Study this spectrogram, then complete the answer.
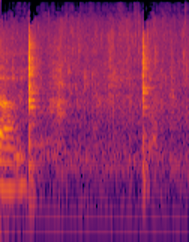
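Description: Shrimp scampi cooking in a pan gives a low, soft sizzle, broken by two sharp stirring scrapes about a second and a half apart; no voices.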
